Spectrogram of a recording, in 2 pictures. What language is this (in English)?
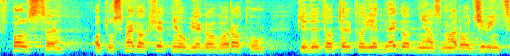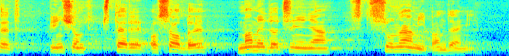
Polish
